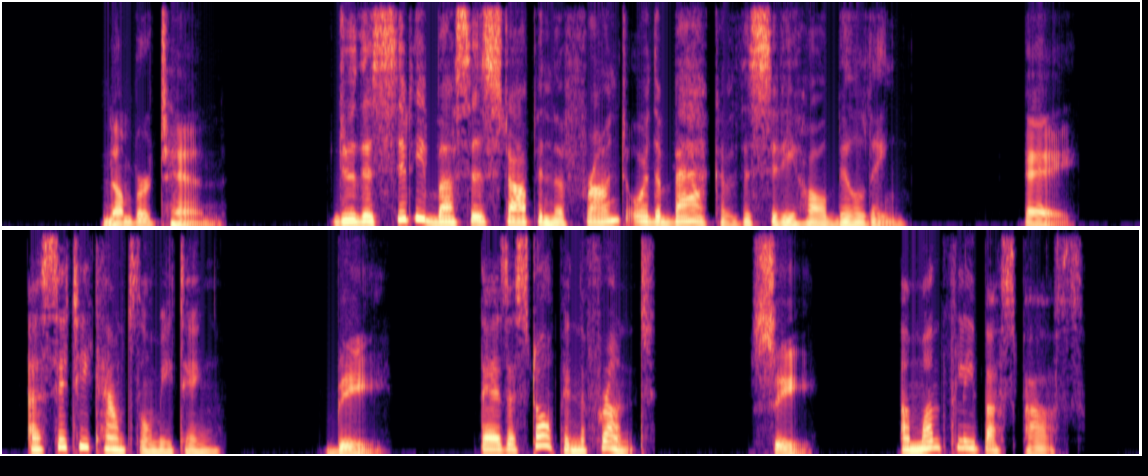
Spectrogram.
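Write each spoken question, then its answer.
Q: Do the city buses stop in the front or the back of the City Hall building?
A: B: There's a stop in the front.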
